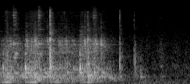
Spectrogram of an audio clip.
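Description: A sewing machine stitches fabric while a skirt is refashioned into a dress, giving a close rapid mechanical chatter that slows into a few separate clicks and fades.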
